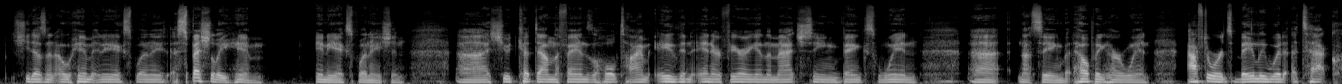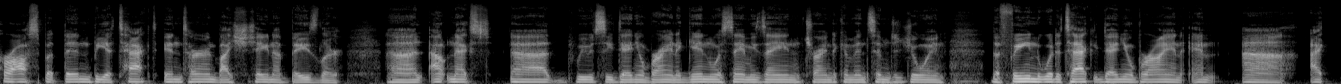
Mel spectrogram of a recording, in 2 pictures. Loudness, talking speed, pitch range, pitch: -24 LUFS, 175 wpm, 105-120 Hz, 115 Hz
